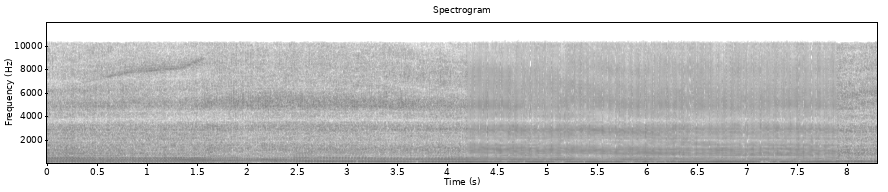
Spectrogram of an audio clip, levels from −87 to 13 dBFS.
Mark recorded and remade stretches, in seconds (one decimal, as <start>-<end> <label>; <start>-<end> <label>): 0.0-4.2 recorded; 4.2-7.9 remade; 7.9-8.3 recorded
